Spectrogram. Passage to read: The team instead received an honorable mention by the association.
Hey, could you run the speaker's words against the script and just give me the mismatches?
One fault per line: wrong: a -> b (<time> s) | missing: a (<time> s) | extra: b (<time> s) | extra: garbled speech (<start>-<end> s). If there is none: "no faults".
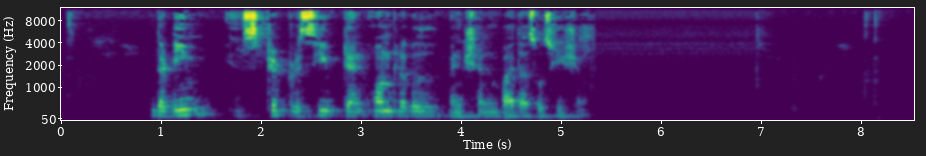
no faults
